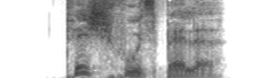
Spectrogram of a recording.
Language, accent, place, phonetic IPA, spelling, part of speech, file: German, Germany, Berlin, [ˈtɪʃfuːsˌbɛlə], Tischfußbälle, noun, De-Tischfußbälle.ogg
- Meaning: nominative/accusative/genitive plural of Tischfußball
